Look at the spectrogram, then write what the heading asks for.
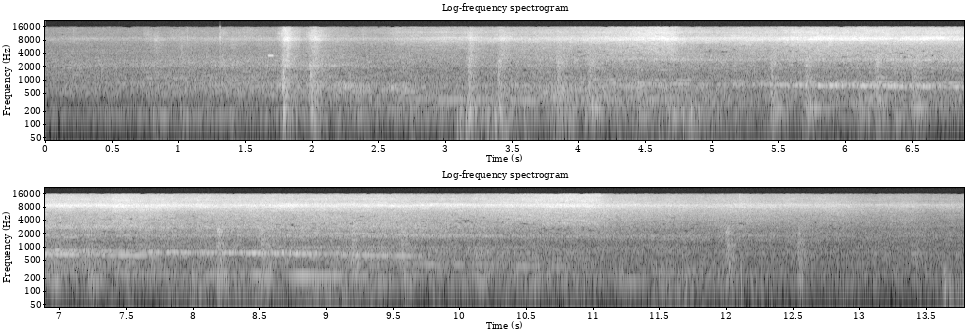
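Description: An Aonami Line electric train running through the station without stopping. Its wheels clack sharply over rail joints about two and three seconds in, and a whine slides down in pitch as the cars go by. The noise builds as it comes alongside and fades as it moves away.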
